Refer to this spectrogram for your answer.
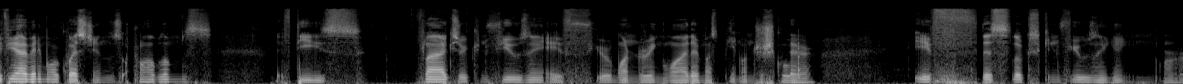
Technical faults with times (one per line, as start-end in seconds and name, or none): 1.26 damaged data in a compressed stream
5.41-5.43 damaged data in a compressed stream
7.90 damaged data in a compressed stream
11.64 damaged data in a compressed stream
